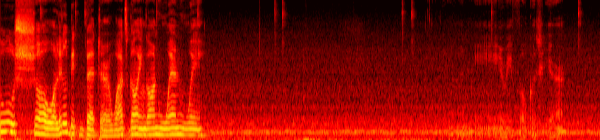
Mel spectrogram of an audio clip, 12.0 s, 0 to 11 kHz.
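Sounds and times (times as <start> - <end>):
steady low hum: 0.0 - 12.0
faint clicks: 3.9 - 5.8, 8.0 - 8.7, 11.5 - 11.8.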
